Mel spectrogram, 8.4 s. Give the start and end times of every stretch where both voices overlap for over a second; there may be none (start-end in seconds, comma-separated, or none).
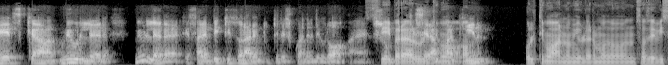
4.5-6.0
